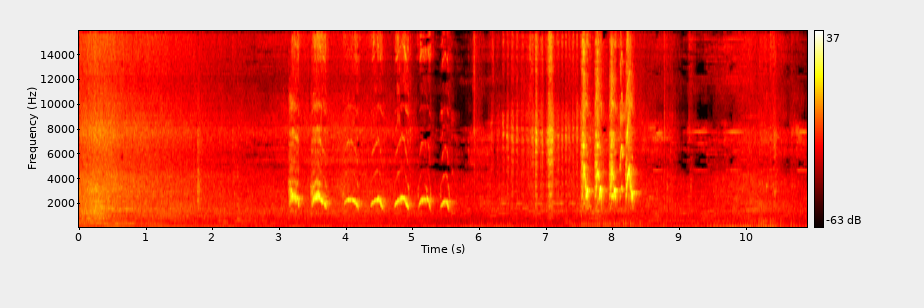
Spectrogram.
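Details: Vigorously singing greater green leafbird: a run of six arched, slurred whistles, then a short cluster of sharper chirps, over steady low traffic rumble.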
